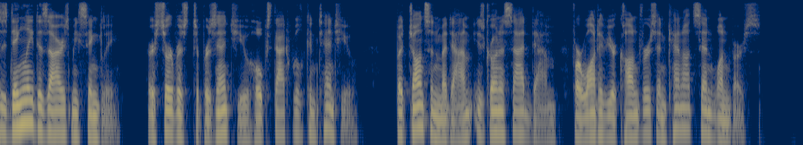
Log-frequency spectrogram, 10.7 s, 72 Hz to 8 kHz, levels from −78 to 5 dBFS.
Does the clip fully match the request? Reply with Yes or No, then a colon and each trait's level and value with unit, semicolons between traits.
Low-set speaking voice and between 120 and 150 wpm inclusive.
No: low, 105 Hz; average, 180 wpm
